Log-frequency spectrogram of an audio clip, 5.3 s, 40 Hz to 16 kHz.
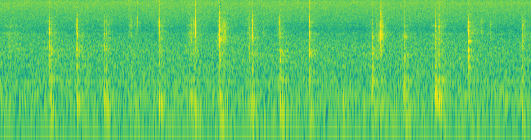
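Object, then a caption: Kinetic sand on a foil plate. Wooden toothpicks repeatedly poke and scratch into a crumbled pile of pink kinetic sand on a foil plate. About 13 short, dry ticks come at an uneven pace, each a brief bright click that dies away almost at once over a soft, low, grainy rustle.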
